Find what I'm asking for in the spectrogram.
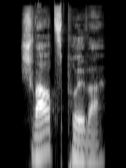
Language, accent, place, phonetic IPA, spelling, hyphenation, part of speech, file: German, Germany, Berlin, [ˈʃvaʁt͡sˌpʊlvɐ], Schwarzpulver, Schwarz‧pul‧ver, noun, De-Schwarzpulver.ogg
- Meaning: black powder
